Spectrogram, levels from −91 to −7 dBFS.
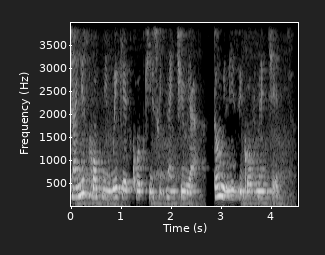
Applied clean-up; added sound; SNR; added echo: none; Crowd; 17 dB; none.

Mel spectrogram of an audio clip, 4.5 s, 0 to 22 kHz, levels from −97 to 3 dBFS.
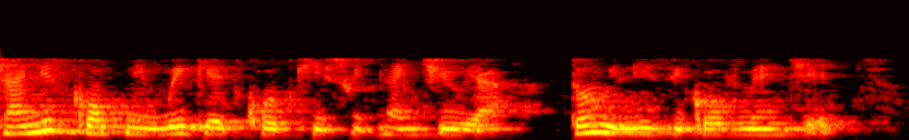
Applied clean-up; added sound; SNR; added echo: none; none; none; none.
